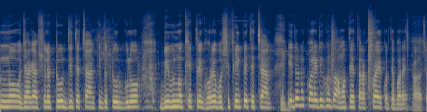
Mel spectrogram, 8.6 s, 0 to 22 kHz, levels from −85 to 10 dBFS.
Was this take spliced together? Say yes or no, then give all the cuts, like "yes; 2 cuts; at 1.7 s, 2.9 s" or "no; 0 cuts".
no; 0 cuts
